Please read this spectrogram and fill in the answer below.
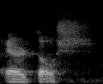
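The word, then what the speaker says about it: Erdős: but yeah there was a famous quote by paul erdos which said that uh it's pronounced like air dosh kind of um pronounce like that uh but like basically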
